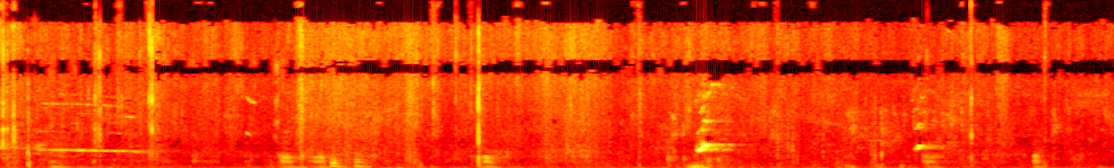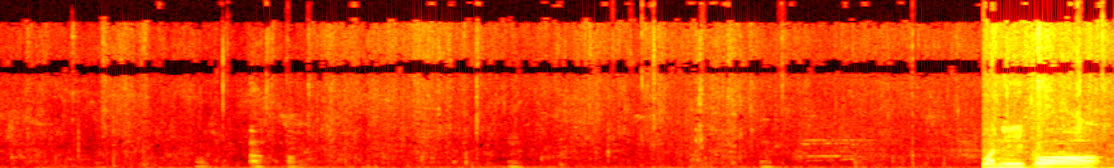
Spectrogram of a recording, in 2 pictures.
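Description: Dogs' paws scuffle softly on grass.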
